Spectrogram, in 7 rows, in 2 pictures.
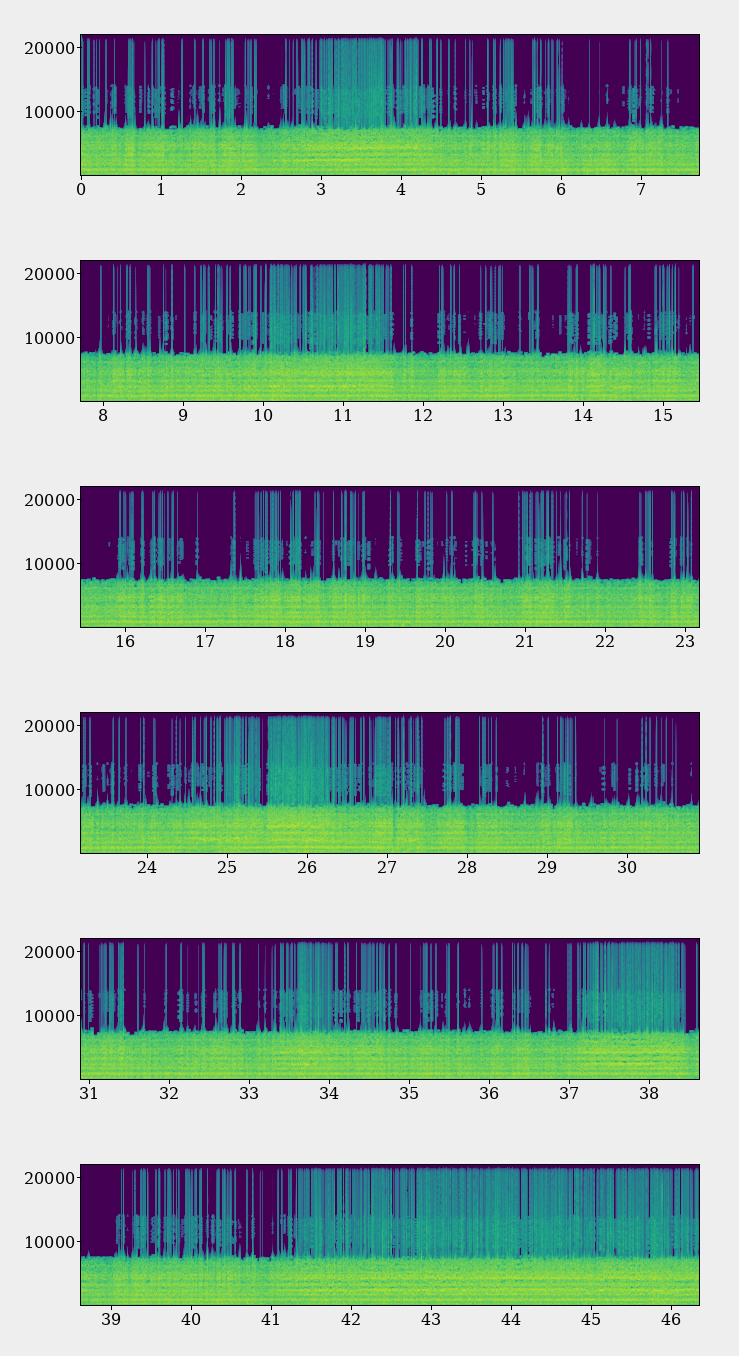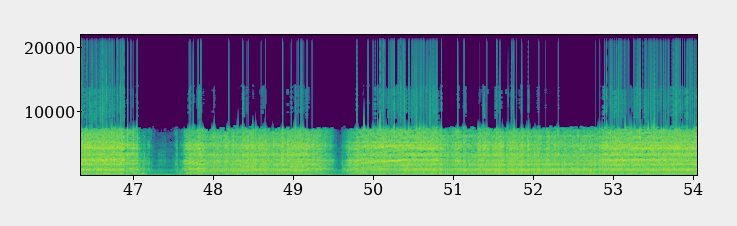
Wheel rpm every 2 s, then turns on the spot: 210, 210, 220, 220, 220, 220, 220, 220, 220, 210, 220, 220, 230, 250, 220, 230, 230, 230, 230, 220, 220, 210, 210, 140, 150, 200, 220.
none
